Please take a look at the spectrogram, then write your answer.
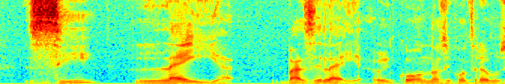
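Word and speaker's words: βασιλεία: equivalência o b o Beta é b Alfa a Sigma s o iota e lambda som de L O Eta som de eta som de e o alfa som já então isso aqui a pronúncia vai ficar bazileia Basileia eu encontro nós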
